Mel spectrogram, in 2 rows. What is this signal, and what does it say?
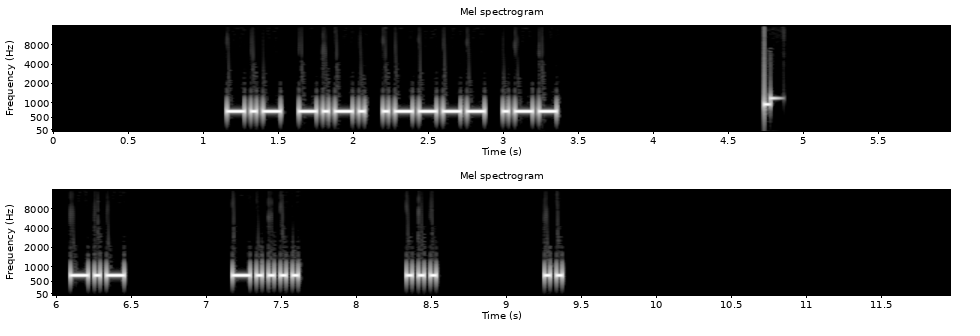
Morse code, heard as a keyed tone, about 30 wpm, spaced as for 15 wpm, 700 Hz. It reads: KC1W K6SI
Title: USA Call Signs - 4 Characters - 6x Character Spacing - 30wpm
